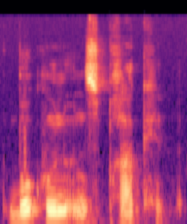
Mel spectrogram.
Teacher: hier liegen nicht verschobene Verschlusslaute vor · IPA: [k]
